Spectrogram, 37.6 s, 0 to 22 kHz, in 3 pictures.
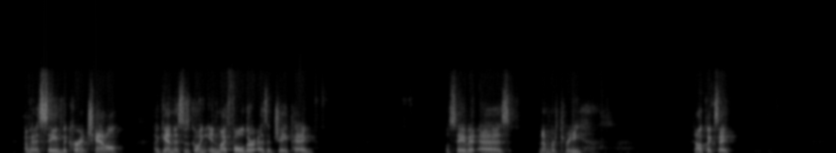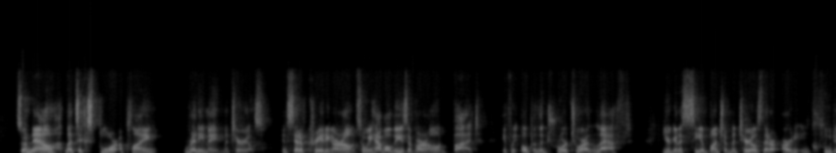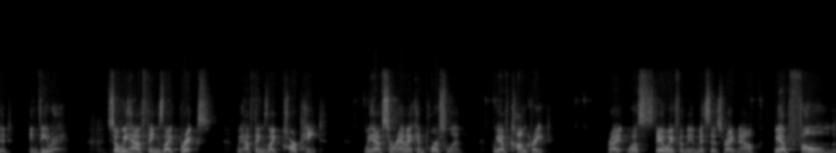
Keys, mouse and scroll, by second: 0.9 click, 3.5 click, 5.3 click, 6.7 click, 7.6 click, 8.0 click, 8.9 BackSpace, 9.3 3, 11.1 click, 17.1 click, 17.5 F15, 21.5 click, 27.8 click, 29.2 click, 30.9 click, 32.9 click, 34.4 click, 36.9 click.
